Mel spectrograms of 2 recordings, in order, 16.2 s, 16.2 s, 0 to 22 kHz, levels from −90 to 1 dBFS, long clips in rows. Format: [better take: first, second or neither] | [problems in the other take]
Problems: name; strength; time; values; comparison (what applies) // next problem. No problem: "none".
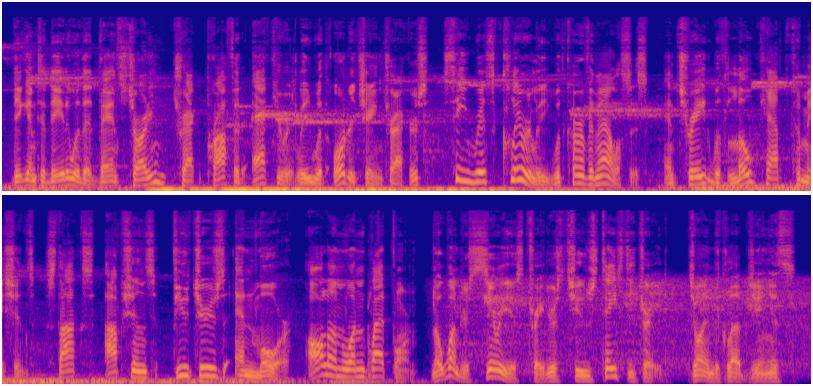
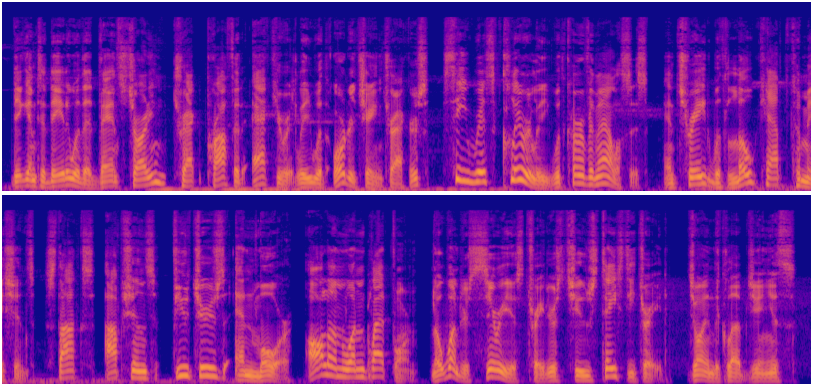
second | animal sounds; loud; throughout; 8 dB below the speech; faint in the second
